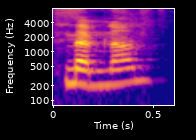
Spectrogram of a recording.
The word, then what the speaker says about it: Memnon: Is that how you say it? Yes, Memnon. My mouth doesn't want to do that. I know. It's weird to put an M and an N together.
